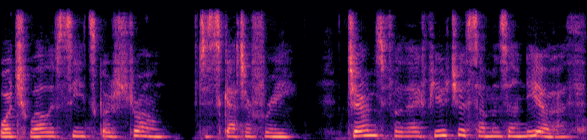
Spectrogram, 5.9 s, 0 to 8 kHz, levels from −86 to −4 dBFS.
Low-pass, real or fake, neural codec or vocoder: 7.2 kHz; fake; codec, 16 kHz, 8 kbps, FreqCodec, larger model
